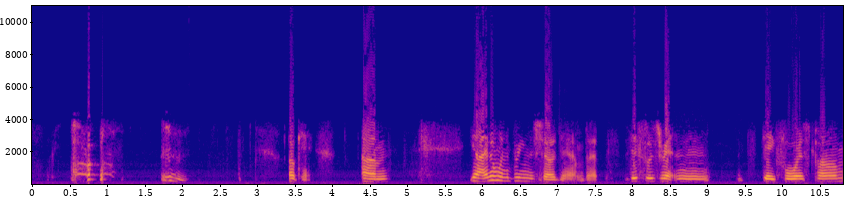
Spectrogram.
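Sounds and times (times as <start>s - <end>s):
person clearing throat: 0.5s - 2.2s
speech: 3.4s - 4.8s, 5.8s - 10.7s.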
